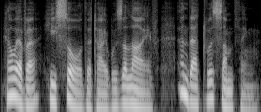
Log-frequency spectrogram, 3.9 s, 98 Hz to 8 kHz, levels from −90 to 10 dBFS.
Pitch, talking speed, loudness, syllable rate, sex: 125 Hz, 170 wpm, -17 LUFS, 5.0 syllables/s, male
